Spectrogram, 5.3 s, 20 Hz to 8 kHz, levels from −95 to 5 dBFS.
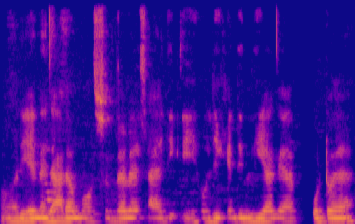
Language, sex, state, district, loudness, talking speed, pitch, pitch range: Hindi, male, Bihar, Muzaffarpur, -29 LUFS, 180 wpm, 130 Hz, 125-130 Hz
